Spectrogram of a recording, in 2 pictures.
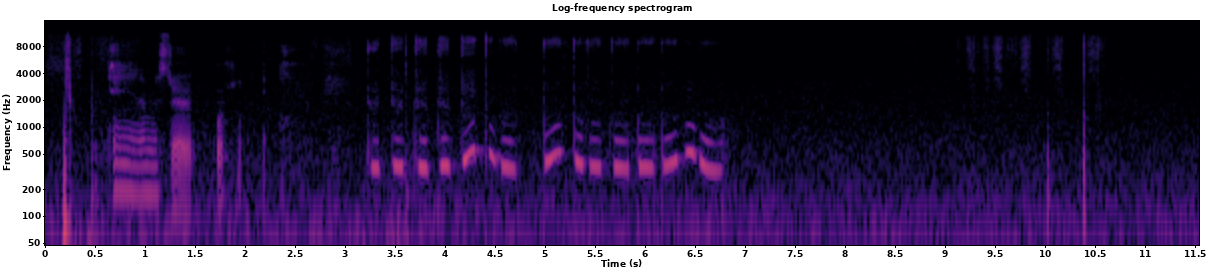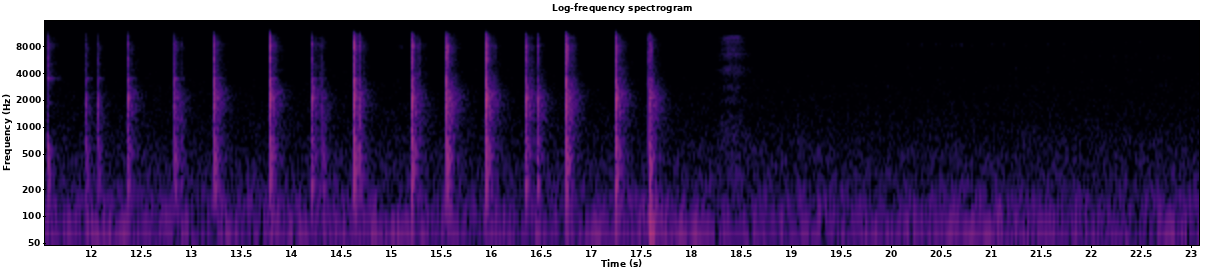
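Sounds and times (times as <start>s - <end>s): pen tapping on paper: 12.0s - 17.8s.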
